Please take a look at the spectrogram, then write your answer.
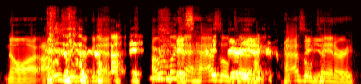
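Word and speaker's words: Hazleton: I think Frackville is funnier, but no, I was looking at Hazelton or Hazeltown, however the fuck you say it. It's Hazelton.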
